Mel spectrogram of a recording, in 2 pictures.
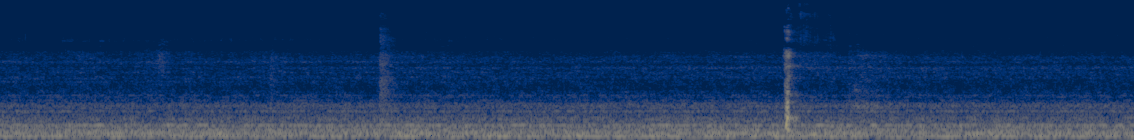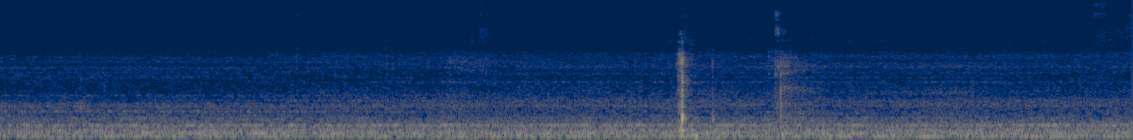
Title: drunk hiccups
